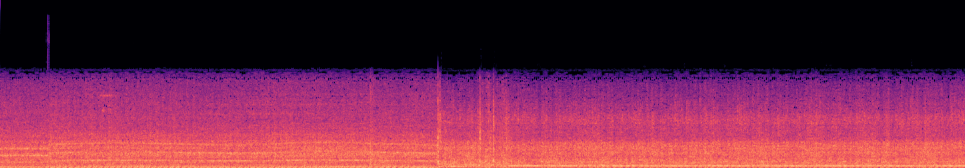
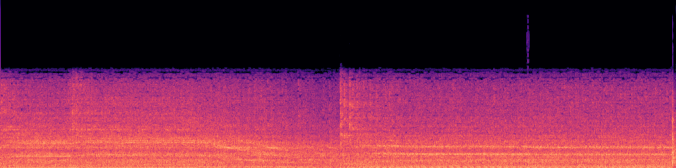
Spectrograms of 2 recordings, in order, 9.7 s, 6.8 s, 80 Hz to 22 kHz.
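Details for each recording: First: John Deere X729 yard tractor after tune-up and snow blower attachment repair, oil changed: engine runs evenly, then PTO engaged and blower clutches in with a thump, followed by a steady mid-pitched whirr; normal running with PTO engaged. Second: John Deere X729 yard tractor snow blower attachment, started after refitting the chain drive and PTO to check the augers. Engine note drops and labors with an uneven clatter. Auger drive jammed and locked up.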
